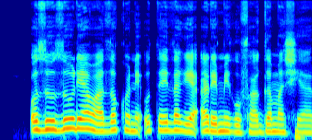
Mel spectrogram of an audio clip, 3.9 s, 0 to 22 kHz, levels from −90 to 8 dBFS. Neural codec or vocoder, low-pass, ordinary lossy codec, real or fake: vocoder, 44.1 kHz, 128 mel bands every 512 samples, BigVGAN v2; none; none; fake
